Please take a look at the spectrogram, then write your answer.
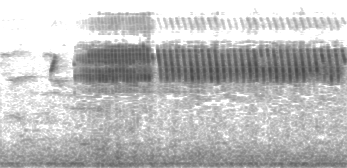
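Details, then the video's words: Canary's long rolling song: a short rising note, then a loud sustained rattling trill, followed by a fast, even series of repeated buzzy notes. "MASTERAN KENARI NGEROL DURASI PANJANG"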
